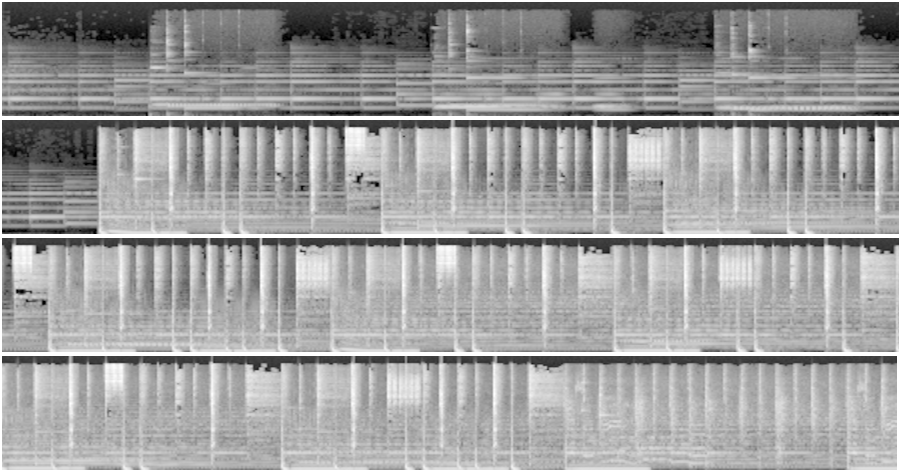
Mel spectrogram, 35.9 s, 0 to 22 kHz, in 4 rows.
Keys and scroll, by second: 14.5 ctrl+d, 24.1 ctrl+t, 32.3 ctrl+t.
